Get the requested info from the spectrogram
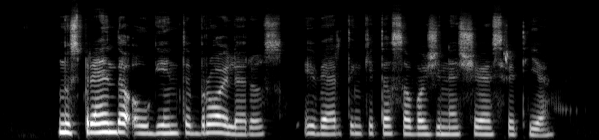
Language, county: Lithuanian, Šiauliai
